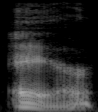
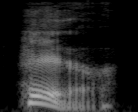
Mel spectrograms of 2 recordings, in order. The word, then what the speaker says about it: heir: a pun is because the word air could be pronounced with a silent h like today but also with a pronounced H at the beginning so some people said air and some people said hair sort of like herb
